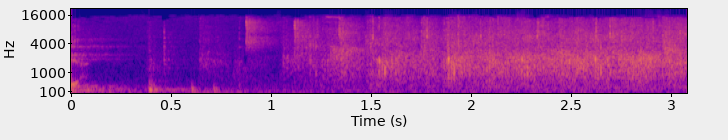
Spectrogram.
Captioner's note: applause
